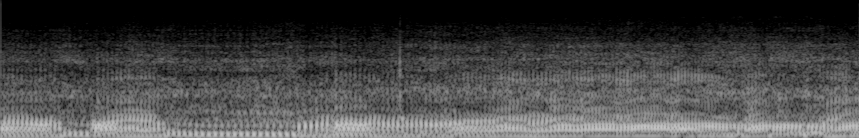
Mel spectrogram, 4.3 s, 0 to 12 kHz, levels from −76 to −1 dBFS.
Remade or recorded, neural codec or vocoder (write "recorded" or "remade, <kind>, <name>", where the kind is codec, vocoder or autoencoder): recorded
